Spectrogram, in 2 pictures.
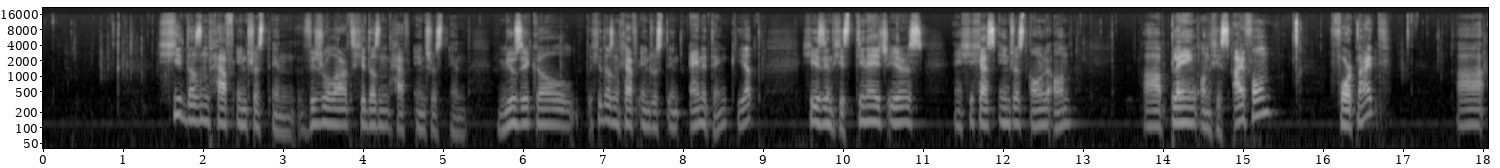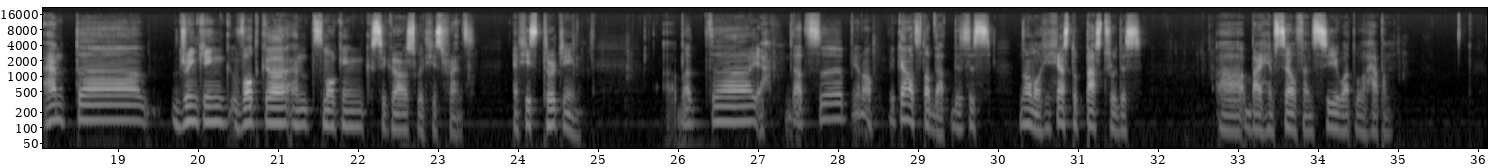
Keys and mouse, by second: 0.3 [.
